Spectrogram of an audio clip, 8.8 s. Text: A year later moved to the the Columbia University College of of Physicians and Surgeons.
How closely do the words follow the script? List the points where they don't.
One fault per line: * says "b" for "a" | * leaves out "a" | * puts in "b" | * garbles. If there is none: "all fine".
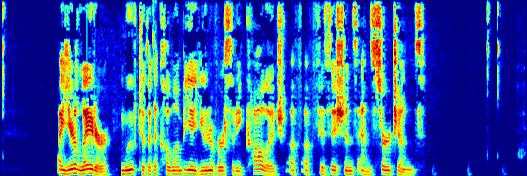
all fine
